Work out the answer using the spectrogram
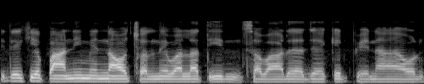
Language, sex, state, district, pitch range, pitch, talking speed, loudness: Hindi, male, Bihar, West Champaran, 125-135 Hz, 125 Hz, 185 wpm, -16 LUFS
